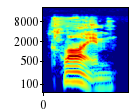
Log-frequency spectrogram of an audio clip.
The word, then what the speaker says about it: climb: Now, for one of the most puzzling silent letters, the B at the end of words like climb, thumb, lamb, numbum, bomb. The rule here, when a word ends with MB, the B is usually silent.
